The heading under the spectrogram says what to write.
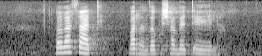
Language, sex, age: Tsonga, female, 20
